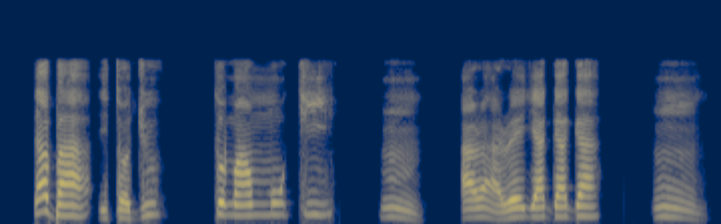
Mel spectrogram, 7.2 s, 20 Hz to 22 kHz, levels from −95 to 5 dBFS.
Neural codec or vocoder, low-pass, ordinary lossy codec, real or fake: none; 7.2 kHz; none; real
